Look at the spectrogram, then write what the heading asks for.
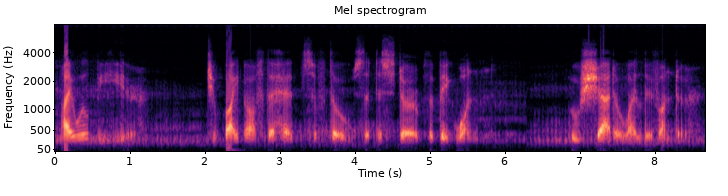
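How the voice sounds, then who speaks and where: Old monster spirit, super deep breathy growl, solemn, audio drama, muffled noisy sound. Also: big pitch swings, exaggerated voice. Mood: solemn, ominous. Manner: slow, archaic, deliberate phrasing. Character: ancient solemn menacing predator spirit beast.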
